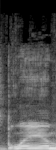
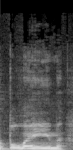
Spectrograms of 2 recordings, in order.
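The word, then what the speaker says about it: Blame!: is Tsutomu knee Hayes blam or blame depending on you want to pronounce it the master edition from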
